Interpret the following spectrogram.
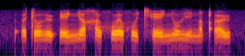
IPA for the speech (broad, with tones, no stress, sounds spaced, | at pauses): ʔ ə˨ t o˦ ð ʉ˨ ʔ eː˨ ɲ əː˦ χ ɛ˨ χʷ eː˦ χʷ ɛ˨ cʰ eː˨ ɲ o˦ ɣ i˨ n ə˦ qʼ ʉ˦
